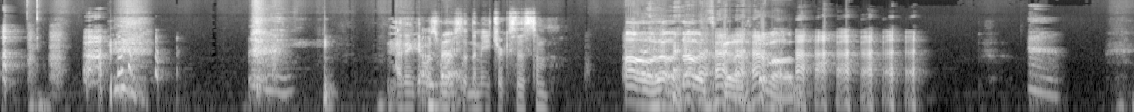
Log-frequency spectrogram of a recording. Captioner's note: awkward laughter; laughter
